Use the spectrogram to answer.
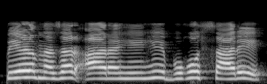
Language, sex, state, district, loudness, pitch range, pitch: Hindi, female, Madhya Pradesh, Bhopal, -11 LUFS, 265-300 Hz, 275 Hz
